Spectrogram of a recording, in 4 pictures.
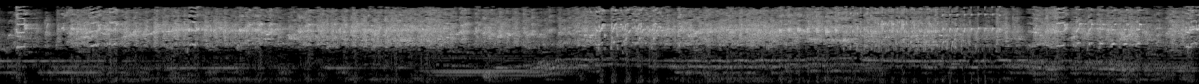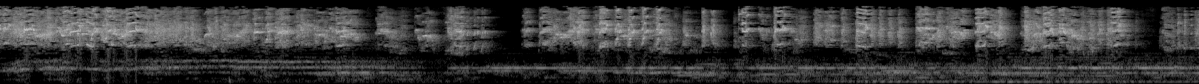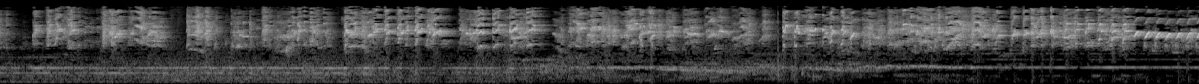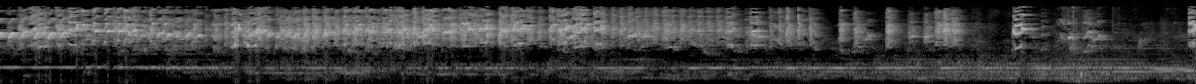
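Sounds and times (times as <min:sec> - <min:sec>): lovebirds chirping shrilly: 0:17.8 - 0:33.9.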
